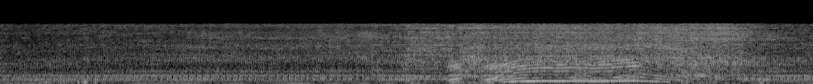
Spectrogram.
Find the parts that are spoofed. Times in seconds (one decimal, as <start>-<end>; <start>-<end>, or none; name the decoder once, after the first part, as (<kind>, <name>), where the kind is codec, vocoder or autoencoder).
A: 2.2-3.8 (autoencoder, DAC-VAE)

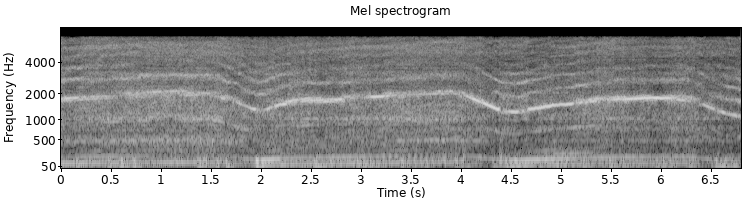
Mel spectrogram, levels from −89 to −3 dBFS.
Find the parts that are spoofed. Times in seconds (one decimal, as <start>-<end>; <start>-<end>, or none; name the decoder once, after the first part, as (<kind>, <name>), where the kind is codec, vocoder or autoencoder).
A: 0.0-2.0 (autoencoder, DAC-VAE); 2.6-6.8

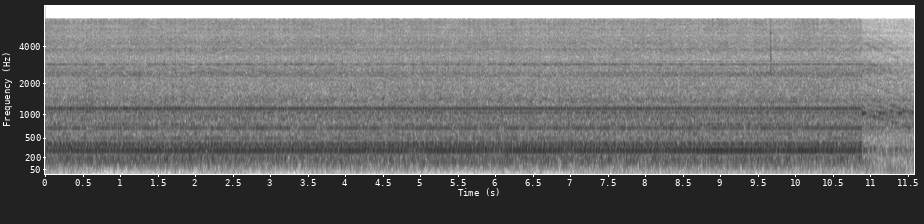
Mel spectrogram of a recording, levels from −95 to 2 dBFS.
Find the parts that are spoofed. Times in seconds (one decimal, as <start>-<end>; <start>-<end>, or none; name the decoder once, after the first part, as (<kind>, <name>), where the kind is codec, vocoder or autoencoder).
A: 0.6-2.2 (autoencoder, DAC-VAE); 2.7-7.0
